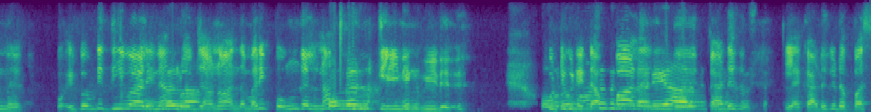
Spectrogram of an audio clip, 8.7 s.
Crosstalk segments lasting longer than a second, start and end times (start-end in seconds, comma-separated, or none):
5.5-7.5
